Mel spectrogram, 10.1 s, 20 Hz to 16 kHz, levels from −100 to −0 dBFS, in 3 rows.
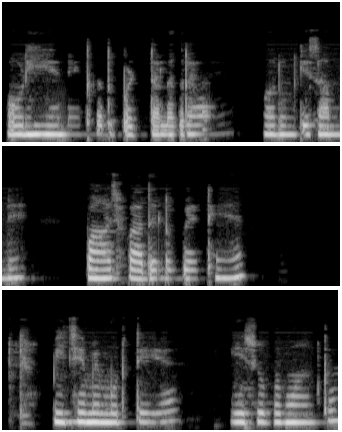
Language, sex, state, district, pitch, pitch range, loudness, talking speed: Hindi, female, Chhattisgarh, Balrampur, 230 Hz, 225-240 Hz, -25 LUFS, 140 wpm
